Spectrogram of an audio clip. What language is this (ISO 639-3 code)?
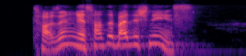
fas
